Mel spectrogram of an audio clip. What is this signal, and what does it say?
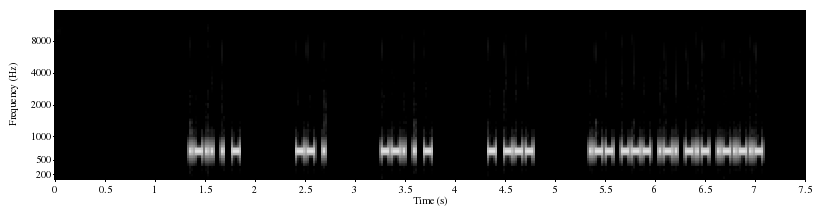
Morse code, heard as a keyed tone, about 44 wpm, 700 Hz. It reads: LET ME GET TO WORK.
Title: 3x Word-Spacing - Sentences from Top 300 Words - 45wpm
